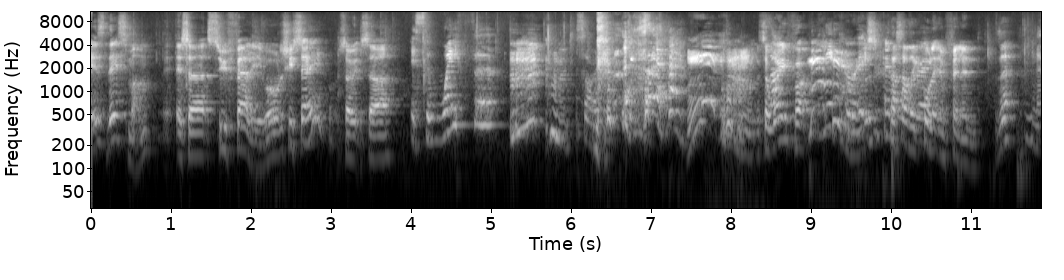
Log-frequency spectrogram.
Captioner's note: coughs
